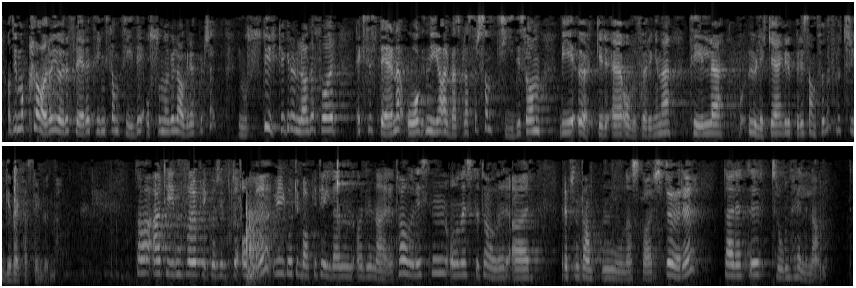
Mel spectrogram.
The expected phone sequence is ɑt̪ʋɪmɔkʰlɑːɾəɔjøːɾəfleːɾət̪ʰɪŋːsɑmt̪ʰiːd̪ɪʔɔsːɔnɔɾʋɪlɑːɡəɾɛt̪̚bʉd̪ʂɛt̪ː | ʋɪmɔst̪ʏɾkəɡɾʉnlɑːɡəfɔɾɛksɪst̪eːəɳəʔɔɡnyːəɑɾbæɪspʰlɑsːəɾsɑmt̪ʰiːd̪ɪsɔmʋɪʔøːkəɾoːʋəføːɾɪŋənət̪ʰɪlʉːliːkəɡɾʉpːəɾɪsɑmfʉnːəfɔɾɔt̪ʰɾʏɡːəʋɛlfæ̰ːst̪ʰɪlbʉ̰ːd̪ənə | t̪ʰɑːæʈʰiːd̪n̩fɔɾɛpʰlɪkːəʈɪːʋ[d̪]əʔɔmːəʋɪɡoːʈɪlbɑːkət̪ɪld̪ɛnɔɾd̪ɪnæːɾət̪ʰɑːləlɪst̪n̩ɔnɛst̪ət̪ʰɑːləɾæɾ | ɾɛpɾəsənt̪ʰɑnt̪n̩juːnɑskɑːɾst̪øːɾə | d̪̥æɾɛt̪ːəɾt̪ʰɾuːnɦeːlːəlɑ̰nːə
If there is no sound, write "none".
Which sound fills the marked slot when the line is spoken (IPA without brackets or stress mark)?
t̪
